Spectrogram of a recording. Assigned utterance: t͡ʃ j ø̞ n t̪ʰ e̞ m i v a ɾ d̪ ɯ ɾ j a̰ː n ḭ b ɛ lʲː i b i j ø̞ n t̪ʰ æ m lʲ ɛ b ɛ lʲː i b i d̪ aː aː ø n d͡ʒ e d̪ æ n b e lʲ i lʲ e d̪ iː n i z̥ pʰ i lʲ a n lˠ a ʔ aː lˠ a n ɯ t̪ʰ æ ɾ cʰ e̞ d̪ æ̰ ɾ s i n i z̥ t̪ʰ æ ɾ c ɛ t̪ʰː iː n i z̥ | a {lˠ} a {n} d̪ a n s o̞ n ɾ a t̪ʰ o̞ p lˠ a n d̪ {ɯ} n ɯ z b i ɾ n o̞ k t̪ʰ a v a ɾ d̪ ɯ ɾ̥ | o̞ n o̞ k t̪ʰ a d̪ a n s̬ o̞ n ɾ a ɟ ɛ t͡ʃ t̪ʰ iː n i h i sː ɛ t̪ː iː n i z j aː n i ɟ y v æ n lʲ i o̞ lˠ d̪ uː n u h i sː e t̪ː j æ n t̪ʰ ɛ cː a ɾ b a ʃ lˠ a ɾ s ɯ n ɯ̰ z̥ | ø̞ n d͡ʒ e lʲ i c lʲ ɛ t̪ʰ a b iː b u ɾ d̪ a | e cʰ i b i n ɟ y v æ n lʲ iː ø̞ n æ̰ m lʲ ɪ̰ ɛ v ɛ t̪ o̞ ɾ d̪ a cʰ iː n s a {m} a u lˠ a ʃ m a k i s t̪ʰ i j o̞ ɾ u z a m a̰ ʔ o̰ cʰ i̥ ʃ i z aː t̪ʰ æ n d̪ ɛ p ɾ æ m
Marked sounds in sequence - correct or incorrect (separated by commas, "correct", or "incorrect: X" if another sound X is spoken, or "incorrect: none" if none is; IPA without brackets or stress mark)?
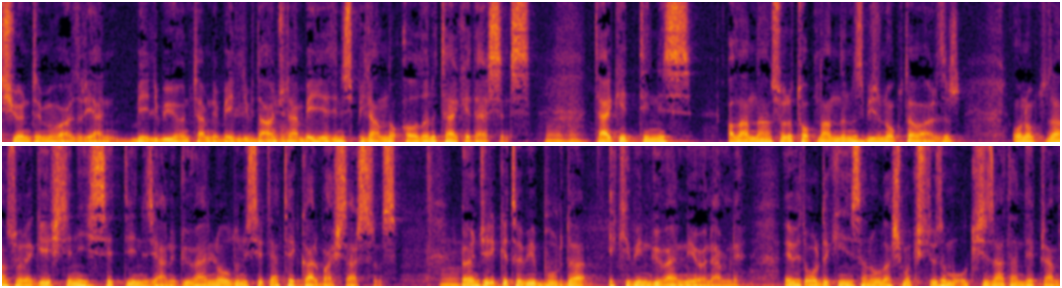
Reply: correct, correct, incorrect: ɯː, incorrect: n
